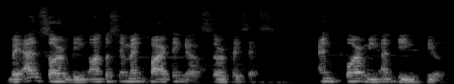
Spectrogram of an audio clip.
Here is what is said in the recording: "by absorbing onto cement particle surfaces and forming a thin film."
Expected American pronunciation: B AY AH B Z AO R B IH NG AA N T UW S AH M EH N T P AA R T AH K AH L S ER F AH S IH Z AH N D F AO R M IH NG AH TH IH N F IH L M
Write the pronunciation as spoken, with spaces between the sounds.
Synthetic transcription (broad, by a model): B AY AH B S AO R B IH NG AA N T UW S AH M EH N T P AA R T AH K AH L S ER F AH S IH S AH N D F AO R M IH NG AH T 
